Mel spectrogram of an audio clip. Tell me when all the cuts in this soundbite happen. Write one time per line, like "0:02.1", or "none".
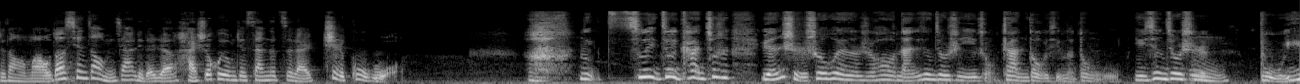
0:11.3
